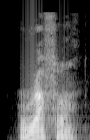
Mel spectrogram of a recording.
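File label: "ruffle", British English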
